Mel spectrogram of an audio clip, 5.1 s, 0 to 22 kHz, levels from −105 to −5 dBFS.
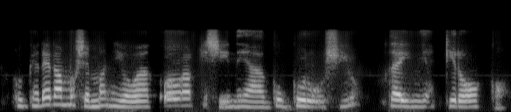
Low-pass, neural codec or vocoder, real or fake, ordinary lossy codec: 7.2 kHz; codec, 16 kHz, 1 kbps, X-Codec, HuBERT features, trained on LibriSpeech; fake; none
